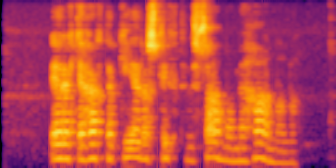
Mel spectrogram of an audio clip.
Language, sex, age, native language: Icelandic, female, 40-49, Icelandic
